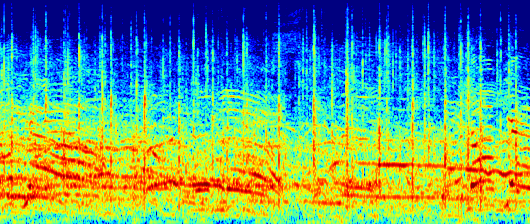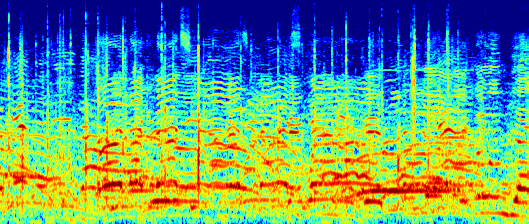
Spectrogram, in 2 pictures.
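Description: A crowd of many voices talking and calling out at once, with scattered hand clapping.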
